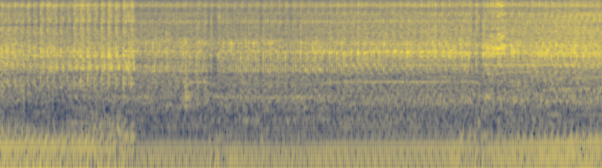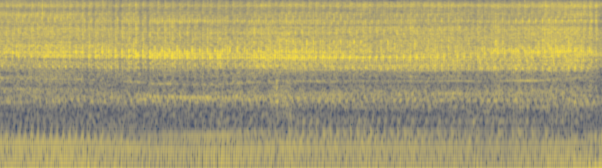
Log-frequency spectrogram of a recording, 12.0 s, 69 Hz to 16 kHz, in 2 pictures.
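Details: Old, worn Kubota B7100 diesel tractor at idle after a gearbox rebuild that replaced chewed-up gears and bearings: a steady, low, even chug with no gearbox grinding or clunks; smooth, healthy running.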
